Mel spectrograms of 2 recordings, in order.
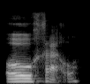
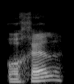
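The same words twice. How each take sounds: First: The O vowel is longer, rounded and diphthong-like. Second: The O vowel is short, pure and less rounded. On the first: The speaker calls it wrong. "not ochel" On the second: The speaker calls it right. "isn't as rounded as the O sound in English"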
